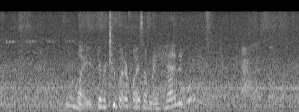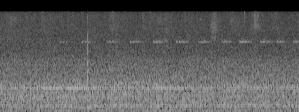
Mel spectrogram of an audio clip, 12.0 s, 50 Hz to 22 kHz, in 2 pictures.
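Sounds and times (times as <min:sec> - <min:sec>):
steady hum and hiss: 0:00.0 - 0:11.9.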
